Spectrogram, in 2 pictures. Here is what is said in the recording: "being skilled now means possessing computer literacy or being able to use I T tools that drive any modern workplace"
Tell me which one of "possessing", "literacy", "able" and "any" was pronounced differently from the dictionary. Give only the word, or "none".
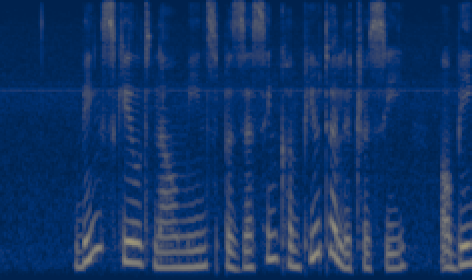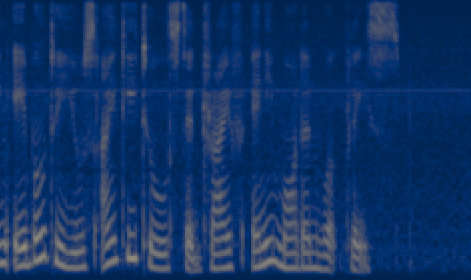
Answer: none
